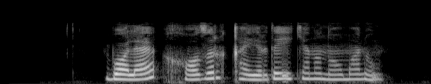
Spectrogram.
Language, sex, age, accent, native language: Uzbek, female, under 19, Qashqadaryo, Uzbek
